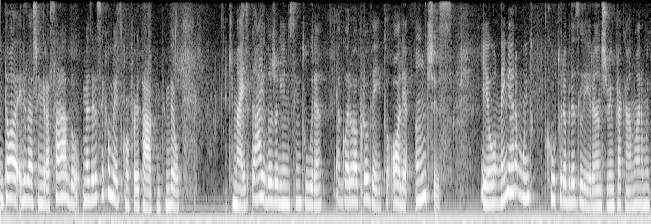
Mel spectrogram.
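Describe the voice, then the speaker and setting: Audible room echo and noticeable background noise accompany a woman speaking at a moderate pace. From Brazil. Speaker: vlogger. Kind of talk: casual vlog talk. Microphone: bad audio.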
